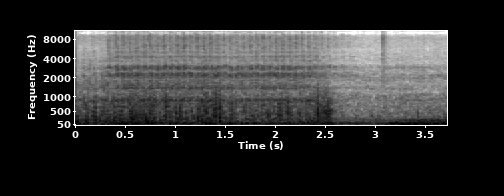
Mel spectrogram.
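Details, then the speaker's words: Chevy Van on first drive of summer after power steering pump replacement: low engine drone with loose, irregular body rattles, source not pinned down; engine itself sounds good. "First ride of this summer. Woohoo! She's running as rattly as ever, as you can probably hear."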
